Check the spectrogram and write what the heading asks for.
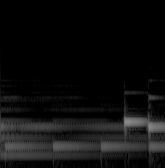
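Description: Background music: a slow, gentle keyboard melody of single notes that are struck, ring out and fade, a new note every half second or so.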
